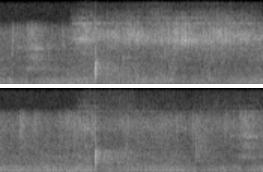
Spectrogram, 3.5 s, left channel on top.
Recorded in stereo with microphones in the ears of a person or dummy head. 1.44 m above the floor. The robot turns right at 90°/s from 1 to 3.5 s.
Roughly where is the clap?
Left.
